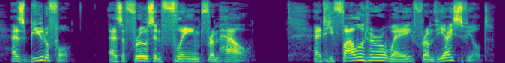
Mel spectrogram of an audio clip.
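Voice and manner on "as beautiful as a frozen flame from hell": ordinary talk, nothing marked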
